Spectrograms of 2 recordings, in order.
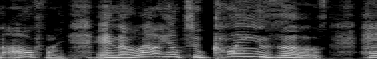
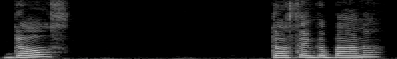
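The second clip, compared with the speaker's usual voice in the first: waiting-room name call; 3 semitones higher than usual. Acted. Doctor's office calling the next patient in, questioning call. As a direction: call out the name with a rising lilt. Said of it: "they come and they open the door".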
